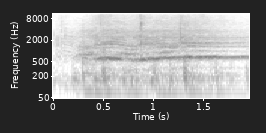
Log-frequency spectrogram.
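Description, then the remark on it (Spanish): A stadium crowd roars in a dense, continuous wall of voices, with one sustained shouted tone holding steady across the whole two seconds over the chanting din. “Bueno, nuestra historia sonora de hoy nos lleva a un lugar en donde muchos gozamos, nos divertimos, vemos un buen espectáculo, em, gritamos, cantamos, chiflamos”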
